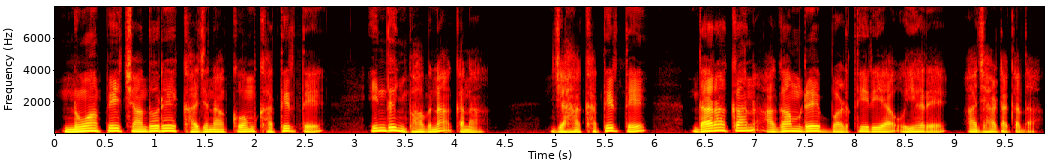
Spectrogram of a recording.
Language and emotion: Santali, sad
